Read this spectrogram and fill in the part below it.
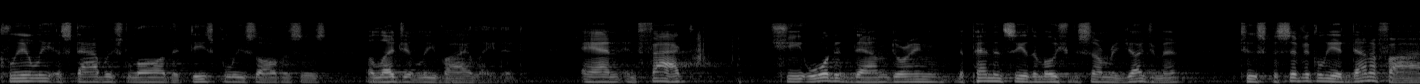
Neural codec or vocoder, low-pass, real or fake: none; 7.2 kHz; real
